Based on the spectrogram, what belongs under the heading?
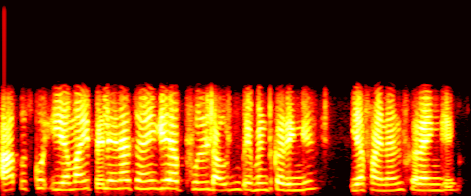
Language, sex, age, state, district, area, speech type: Hindi, female, 18-30, Uttar Pradesh, Sonbhadra, rural, conversation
